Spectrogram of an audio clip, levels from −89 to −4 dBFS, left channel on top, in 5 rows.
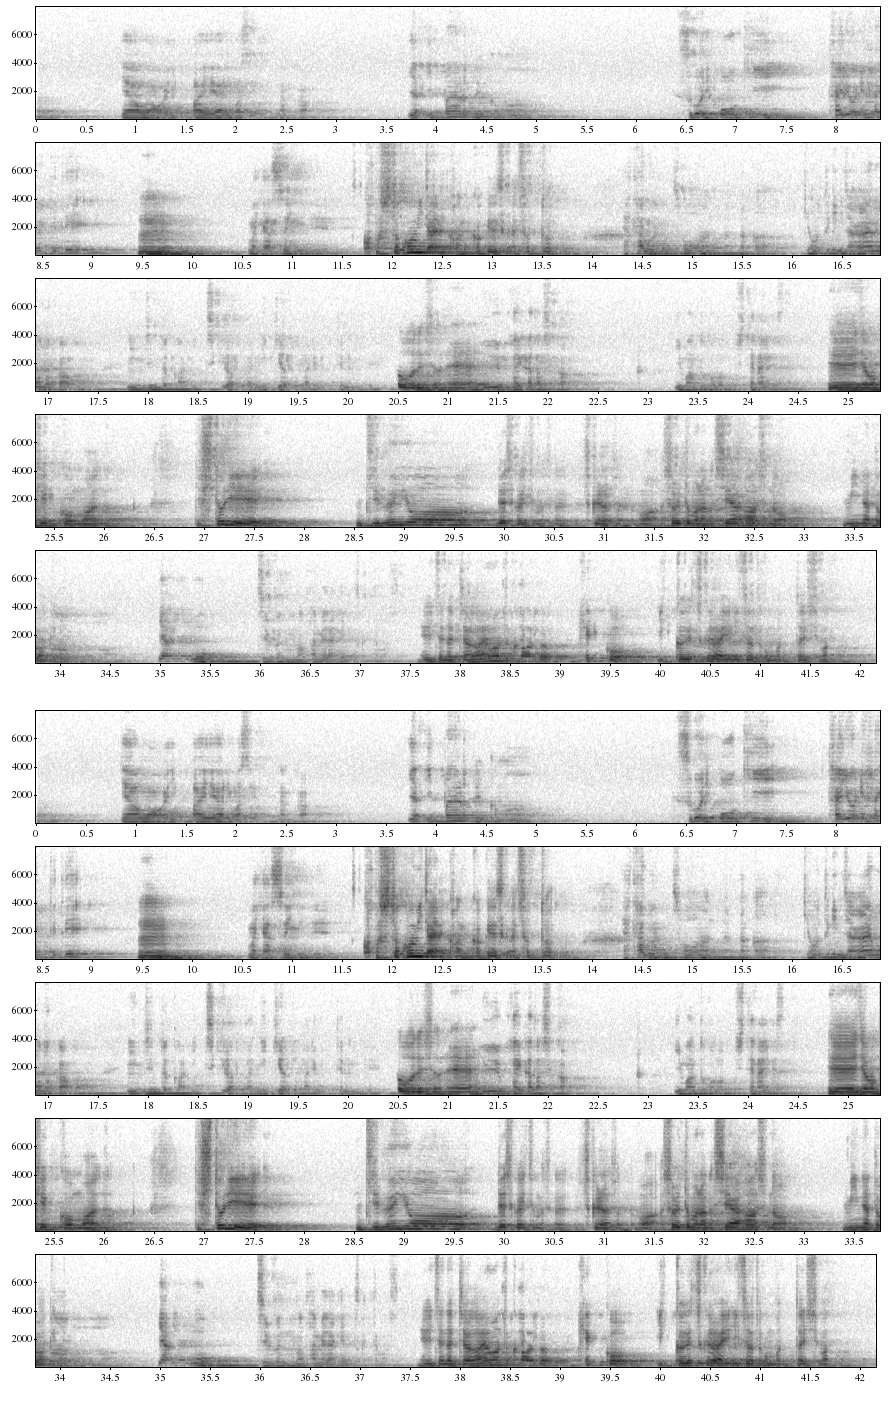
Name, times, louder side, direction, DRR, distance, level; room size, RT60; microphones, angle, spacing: voice 1, 0.8-2.8 3.7-5.0 6.4-7.5 7.9-9.0 10.6-11.4 14.3-17.5 17.8-20.4 21.3-22.3 23.3-24.4 33.9-34.6 35.0-35.7 35.9-37.3 38.2-39.2, right 1 dB, 60° right, 1 dB, 3.7 m, -36 dB
voice 2, 9.5-9.9 11.7-13.6 14.1-14.2 20.5-21.3 24.8-26.1 26.5-26.6 26.9-27.6 28.5-32.9 33.4-33.9 37.6-38.9 39.2-39.7 40.0-41.7, right 2 dB, 90° right, 4 dB, 2.4 m, -24 dB
25.5 x 23.5 x 8.3 m, 1.5 s
head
